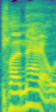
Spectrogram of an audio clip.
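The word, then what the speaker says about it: πλανάω: and this word deceived is the Greek word Plano if you're taking notes in your students so you should you would spell it p-l-a-n-a-o the Greek word Plano this word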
